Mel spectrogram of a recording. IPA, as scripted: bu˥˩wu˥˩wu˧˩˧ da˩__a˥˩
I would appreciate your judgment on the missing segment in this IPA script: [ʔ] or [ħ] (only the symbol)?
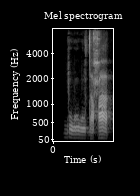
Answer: ħ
